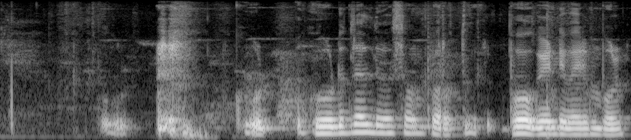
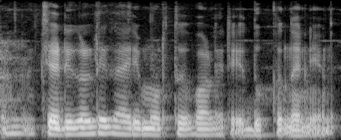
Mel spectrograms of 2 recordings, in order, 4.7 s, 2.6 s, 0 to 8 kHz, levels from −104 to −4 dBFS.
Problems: background conversations at intervals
